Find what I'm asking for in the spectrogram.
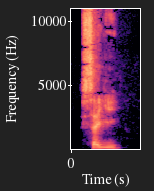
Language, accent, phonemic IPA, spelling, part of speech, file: French, France, /sa.ji/, saillie, noun / verb, LL-Q150 (fra)-saillie.wav
- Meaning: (noun) 1. projection, protrusion 2. spurt 3. sally, sortie 4. copulation; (verb) feminine singular of sailli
